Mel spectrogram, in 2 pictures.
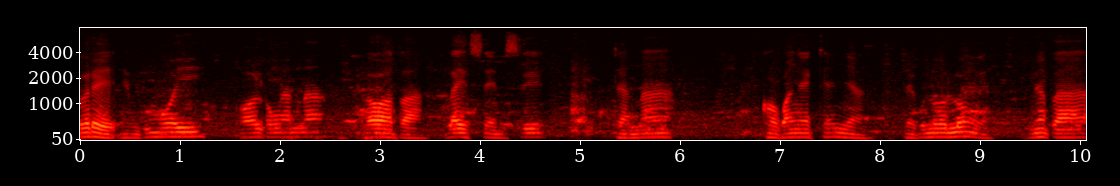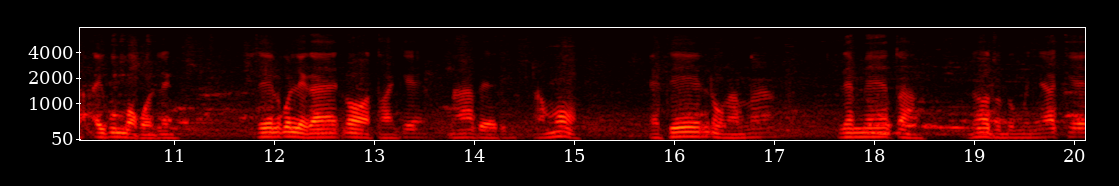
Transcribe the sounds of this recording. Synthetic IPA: ko˦ɾe˨e˨ŋɡu˦mo˦i˦ | ɔ˦ltʊ˦ŋa˦na˦lɔ˦˨ta˨la˦ɪ˦sɛ˨nsɪ˦ | tɛ˨na˦ | kɔ˨pa˦ŋɛ˦kɛ˦ɲa˨tɛ˨ku˦no˦lo˦ŋe˨ | mɛ˦ta˦a̰˨˦iku˦mɔ˨kɔ˨lɛ˦ŋ˨ | te˦lkʊ˦lɪ˨ka˦lɔ˦˨ta˨kɛ˦ | na˨˦bɛ˨ɾi˦ | a̰˨mʊ˦ | ɛ˨tɪ˦ltʊ˨ŋa˨na˦ | lɛ˦mɛ˦ta˨lɔ˦˨to˨du˨mu˨ɲa˦kɛ˦

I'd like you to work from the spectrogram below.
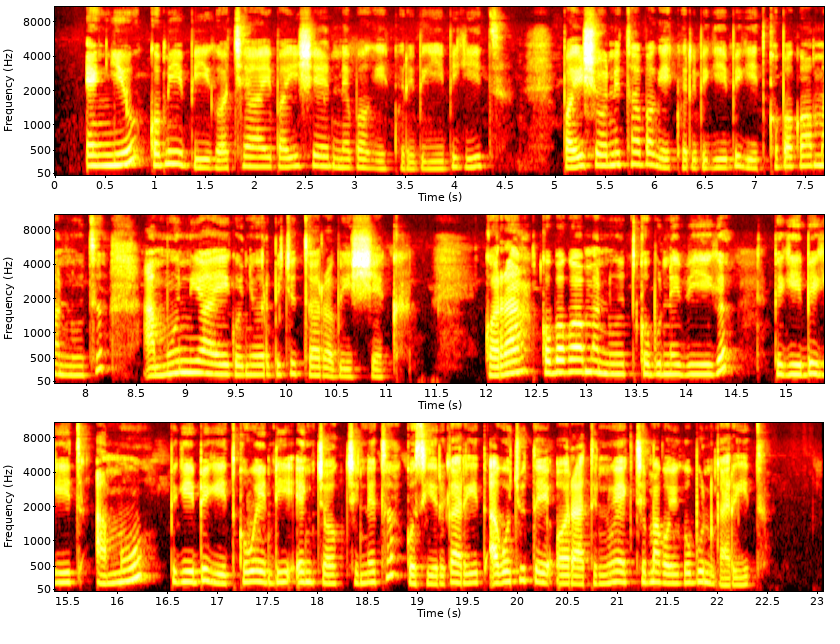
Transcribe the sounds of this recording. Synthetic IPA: eŋju˦ko˦mi˦bi˨ɡɔ˨t͡ʃɔibai˦ʃenːebɔke˨kʷwe˨ɾi˨biɡi˨biɡit | pa˨i˦ʃoni˦tɔ˦bɔ˦ke˨kweɾi˨biɡi˨bi˦ɡi˨tkobɔ˦kɔ˦manuta˨munjaekoɲorbit͡ʃu˦tːɔɾɔ˨bi˨ʃek | kːɔ˨ɾa˦ko˦bɔ˦kɔ˦ma˦nutkobunebik | pi˨ɡi˨bi˦kita˨mu˦piɡibi˦ki˨tko˦we˦ndi˦ʔe˦ŋt͡ʃɔk̚t͡ʃine˦to˦ko˨si˨ɾkaɾi˦ta˨ko˦t͡ʃu˦te˦ʔɔ˨ɾa˨ti˨nwɛ˦k̚t͡ʃi˦ma˦kɔ˨iko˦bunka˨ɾit

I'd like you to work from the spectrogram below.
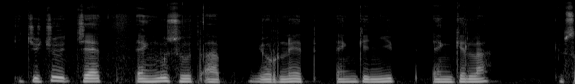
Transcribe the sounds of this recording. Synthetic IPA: ɪ˨t͡ʃu˨t͡ʃu˦t͡ʃɛ˦t̪̚ɛ˨knu˦su˦t̪a˨p̚ɲʊ˨ɾnɛ˦t̪ | ɛ˨ŋɡe˨ɲi˦t̪̚ɛ˨ŋɡɪ˦la˦ | kɪ˦ps

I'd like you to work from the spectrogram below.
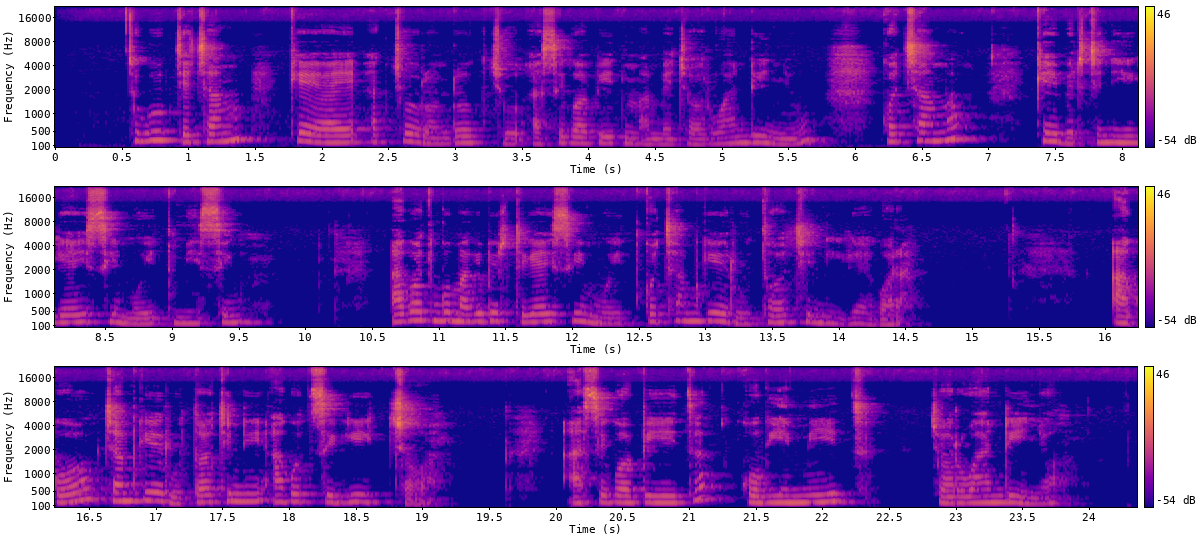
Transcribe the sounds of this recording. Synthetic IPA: t͡ʃu˦ɡu˦k̚t͡ʃe˨t͡ʃa˦mke˦a˨˦e˦ʔa˦k̚t͡ʃo˦ɾo˨ndo˦kt͡ʃu˨ʔa˨si˦ɡɔ˦bi˦tma̰˨mɛ˨t͡ʃɔ˨ɾwa˦ndi˦ɲu˨˦kɔ˦t͡ʃa˦m˦ke˦bi˨ɾt͡ʃi˦ni˨ɡɛ˦i˦si˦mo˨i˨tmi˦si˦ŋ | a˨ɣɔ˦tŋɡo˦ma˨ɡɪ˦bi˦ɾt͡ʃɪ˨˦ɣɛ˦i˦si˦mo˨i˨tkɔ˦t͡ʃa˦mɡe˦ɾu˨tɔ˦t͡ʃi˦ni˨ɡɛ˦˨ɡɔ˨ɾa˦ | a˨ɡɔ˦t͡ʃa˦mke˦ɾu˨tɔ˦t͡ʃɪ˦nɪ˦a˦ɡo˦tsi˦ɡi˦k̚t͡ʃɔ̰˨ | a̰˨sɪ˦ɣɔ˧bi˦tko˨ɡi˨mi˦t | t͡ʃɔ˨ɾwa˦ndi˦ɲo˦

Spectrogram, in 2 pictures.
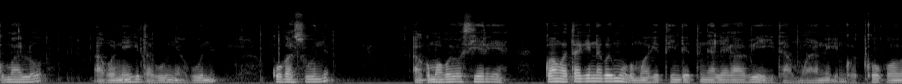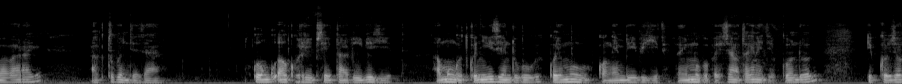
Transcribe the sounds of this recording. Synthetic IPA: ku˦ma˦lo˦ | a̰˨ko˨ne˦ki˦ta˨ku˦ne˨a˨ku˦ne˦ | ko˦ka˦su˦ne˦ | a˨ku˦ma˦ko˦jo˦se˦ɾke˦a˨ | ko˦a˦ŋɡo˨ta˦kɪ˦na˦ko˦i˦mu˦˨ko˨mwa˦ke˦ti˦nde˦tŋa˦lɛ˦kapi˦e˨i˨tʰa˨mwa˨nɪ˦kiŋɡo˨t̚kʰo˦ko˦βa˦βa˦ɾa˦ki˦ | a˨ktu˦ku˨nte˨t͡ʃa˦ŋ | ko˦ŋɡu˦a˨ku˨ɾi˦pse˨ta˨pi˨pi˦ki˨t | a˨mu˦ŋɡo˨tko˦ɲi˦ki˦s̬e˦ndu˦ku˦ki˦ko˦imu˦ko˨ko˨ŋɛ˦mbi˦pi˦ki˨te̥a˨i˦mu˦ko˨pe˨i˨sa˦ŋɔ˨ta˦ki˦ne˨t͡ʃe˨kːo˦ndo˦ki˦ | i˨kːo˨t͡ʃo˦

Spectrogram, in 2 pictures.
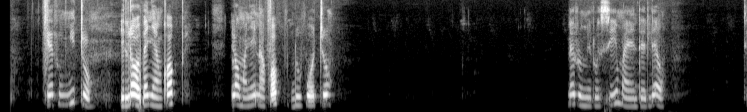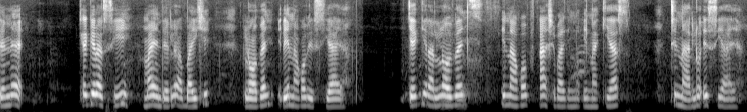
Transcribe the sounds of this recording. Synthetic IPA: kɛ˦ɾu˨mi˦to˨ | ɪ˨lɔ˦˨ðɛ˦ɲa˨ŋkɔ˦p̚ | lɔ˦˨ma˨ɲɛ˦ɪ˦na˨kɔ˦pdu˦po˦to˦ | nɛ˦ɾu˨mi˨ɾo˨si˨˦ma˨ɛ˨ndɛ˨lɛ˦ɔ˨ | tʰɛ˨nɛ˦ | kʰɛ˦ɡɪ˦ɾa˨si˨˦ | ma˨jɛ˨ndɛ˨lɛ˦a˨ba˨i˨kɪ˦ | lɔ˨bɛ˦ɲ˨de˦na˨ɣɔ˦be˨si˨a˦ja˨ | kɛ˦ɡɪ˦ɾa˨lɔ˦bɛ˦ɲ | ɪ˦na˨kɔ˦pa˦ʃi˨ba˨ki˨n˨ʔɪ˨na˨ki˨a˦s | ti˦na˨lo˦ʔe˦si˨a˨ja˨

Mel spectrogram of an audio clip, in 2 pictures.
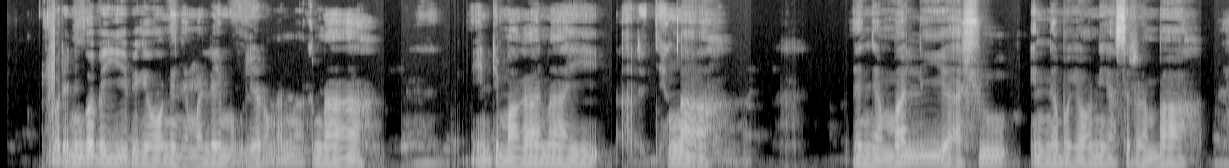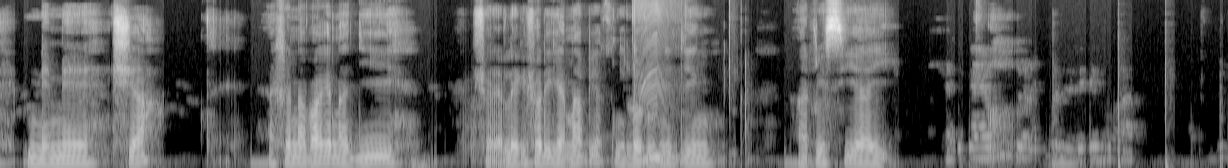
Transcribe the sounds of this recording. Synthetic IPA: o̰˨ɾḛ˨ni˦ŋɡa˦bɛ˨je˦bɛ˦kɛ˨wɔ˦nɛ˨ɲa˨ma˦li˦a˦i˨mo̰˨kṵ˨la˦ɾɔ˦ŋa̰˦na˦kna˨ | ḭ˦ndi˨ma˨ka˦na˨i˦a˨ɾe˨d͡ʒɛ˦ŋa˨ | ɛ˨ɲa˨ma˦li˦ja˨ʃu˦i˦˨nn˦a˦bɔ˦kɛ˨ɔ˦ni˨a˨si˦ɾɾa˨mba˦ | nɛ˨mɛ˦ʃa˦ | a˨ʃu˦a˦na˨ba˦kɛ˦na˨d͡ʒi˦ | ʃɔ̰˨ɾa̰˨lɛ˦kɪ˦ʃɔ˦ɾi˦ka˨na˦bja˦kni˨lo˨ɾu˦ni˦d͡ʒi˦ŋ | a˨rwe˦si˦a˦i˨

